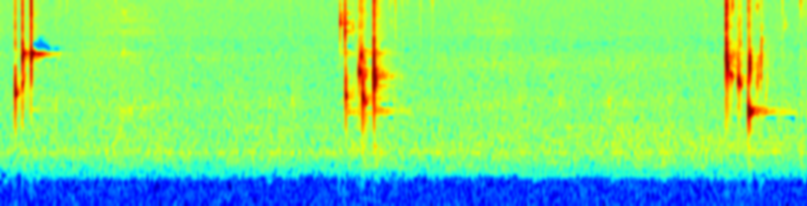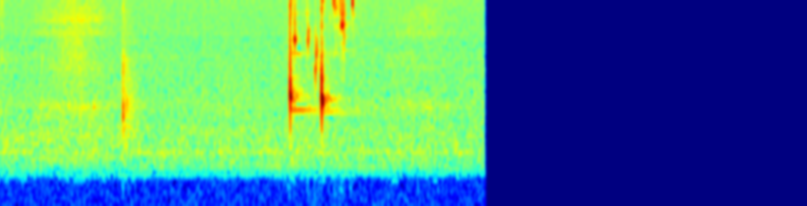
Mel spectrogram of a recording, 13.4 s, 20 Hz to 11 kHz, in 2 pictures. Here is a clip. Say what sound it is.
Water splash & drops 1
Water splashing and dropping into a glass.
